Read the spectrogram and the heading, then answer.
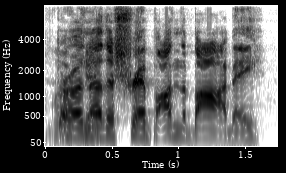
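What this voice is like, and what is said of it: Poor put-on Australian accent. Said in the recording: “y'all both suck at Australian accents ... neither of you can do an Australian accent”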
